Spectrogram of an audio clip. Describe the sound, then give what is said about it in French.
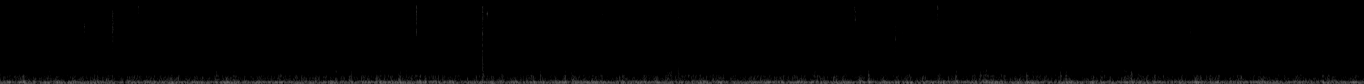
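A fire crackles steadily in a hearth, scattered sharp pops and snaps over a low, warm rumble, fairly quiet and continuous with no voices. “Hypnose pour s'endormir au coin du feu”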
